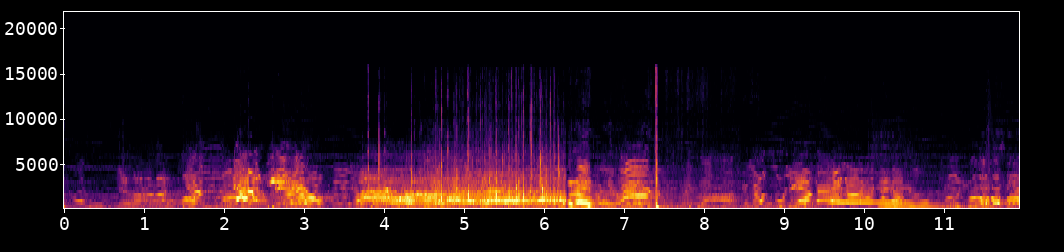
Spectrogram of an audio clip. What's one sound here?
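Children shout and call out.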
